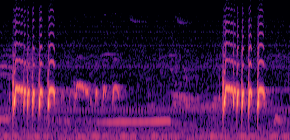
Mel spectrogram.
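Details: Local zebra dove in full song: two loud phrases of five rolling coos each, a few seconds apart, with a softer cooing phrase and a faint sustained tone between them.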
